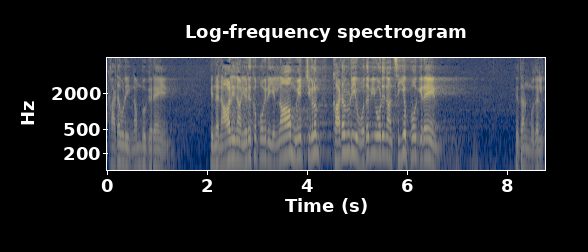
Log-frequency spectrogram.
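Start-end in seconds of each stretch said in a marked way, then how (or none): 2.1-6.6 louder, higher preaching voice; fervent prayer declaration. Acted. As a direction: declare dependence on God with full force. Preacher declares a morning prayer of faith. (உரத்த குரலில் விசுவாச அறிக்கை)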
